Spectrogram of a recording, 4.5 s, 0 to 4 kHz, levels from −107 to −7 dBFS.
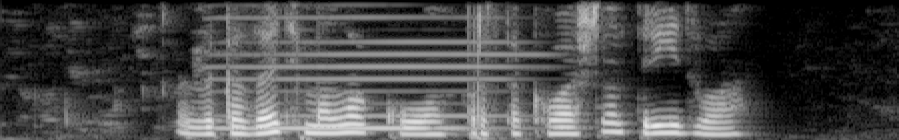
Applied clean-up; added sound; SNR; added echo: classical method log-MMSE.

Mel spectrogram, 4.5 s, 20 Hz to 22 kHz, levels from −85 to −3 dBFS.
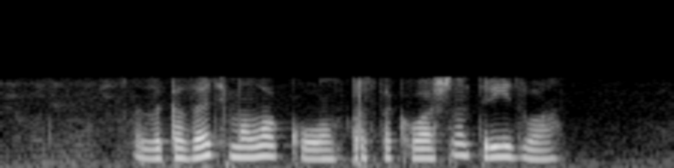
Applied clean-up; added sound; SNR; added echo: none; none; none; none.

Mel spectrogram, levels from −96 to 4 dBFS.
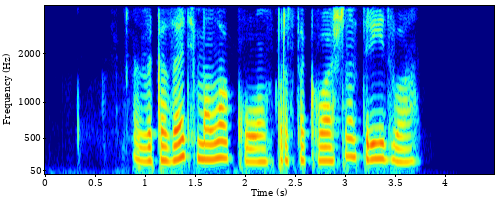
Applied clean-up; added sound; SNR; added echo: neural mask model Resemble Enhance denoiser.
